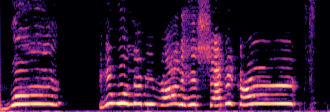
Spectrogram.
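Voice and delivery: put-on high, loud, whiny drunk outrage; drunk indignation. Drunk friend refused a cart ride, whiny and loud. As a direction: play the offended drunk friend.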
